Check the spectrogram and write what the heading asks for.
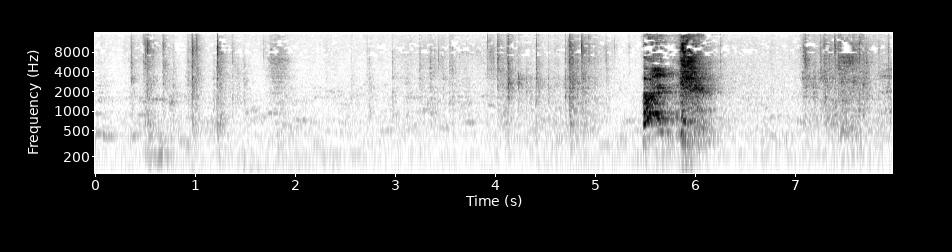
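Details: Four girls sneezing: one loud, explosive sneeze stands out among softer breaths and rustling; ordinary sneezing.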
